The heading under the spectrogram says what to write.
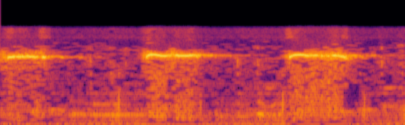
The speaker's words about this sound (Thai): มันเข้าเอามือใส่ปากเป่าทำไมอ่ะเสียงวิดวีดสามครั้งดูเหมือนเสียงจะดังไปไกลมากทีเดียว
